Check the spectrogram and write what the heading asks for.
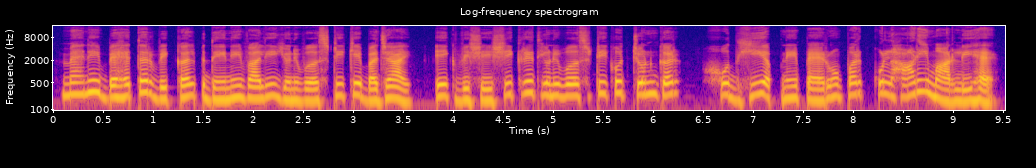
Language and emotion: Hindi, disgusted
